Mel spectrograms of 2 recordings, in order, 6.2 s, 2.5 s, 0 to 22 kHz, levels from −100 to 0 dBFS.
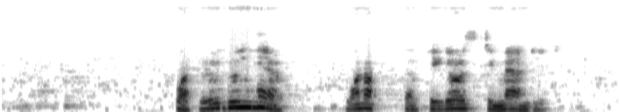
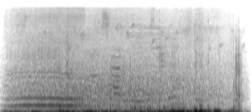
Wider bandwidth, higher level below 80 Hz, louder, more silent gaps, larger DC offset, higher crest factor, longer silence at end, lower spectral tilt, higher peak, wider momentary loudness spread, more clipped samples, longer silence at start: second, 3.7 kHz vs 6.4 kHz; second, -54 dBFS vs -22 dBFS; first, -15 LUFS vs -29 LUFS; neither; neither; about the same, 16 dB vs 18 dB; first, 0.8 s vs 0.1 s; first, -12 dB/octave vs -7.5 dB/octave; about the same, -2 dBFS vs -4 dBFS; first, 15 LU vs 12 LU; neither; first, 1.8 s vs 0.05 s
